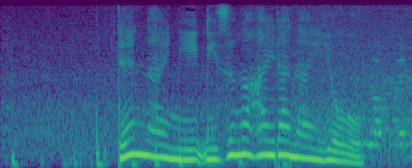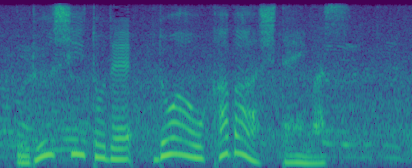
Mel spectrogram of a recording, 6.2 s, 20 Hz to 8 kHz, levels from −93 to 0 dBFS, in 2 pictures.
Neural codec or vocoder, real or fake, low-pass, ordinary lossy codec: none; real; 7.2 kHz; none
